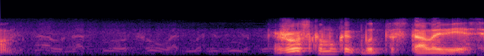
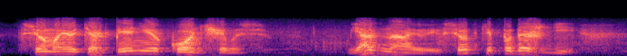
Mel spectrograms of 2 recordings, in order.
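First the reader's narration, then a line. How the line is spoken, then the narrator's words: Harsh, oddly cheerful. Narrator (Russian): жесткий опять говорил так, словно ему было весело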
